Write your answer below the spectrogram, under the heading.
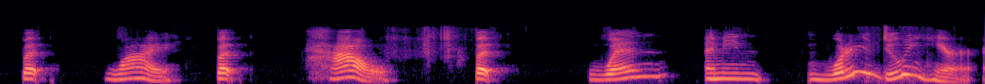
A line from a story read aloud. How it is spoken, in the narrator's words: stammered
